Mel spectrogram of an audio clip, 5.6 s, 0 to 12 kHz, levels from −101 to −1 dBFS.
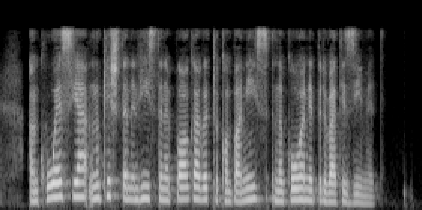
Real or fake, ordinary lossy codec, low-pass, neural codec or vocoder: fake; MP3, 64 kbps; 7.2 kHz; codec, 16 kHz, 1.1 kbps, Voila-Tokenizer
